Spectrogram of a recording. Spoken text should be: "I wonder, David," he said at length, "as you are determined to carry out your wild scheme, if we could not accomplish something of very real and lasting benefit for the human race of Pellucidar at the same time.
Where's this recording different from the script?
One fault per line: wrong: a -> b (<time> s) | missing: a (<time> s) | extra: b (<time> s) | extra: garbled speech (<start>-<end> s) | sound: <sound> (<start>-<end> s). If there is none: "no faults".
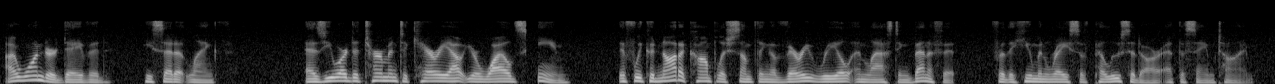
sound: dropout (5.3-5.4 s)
